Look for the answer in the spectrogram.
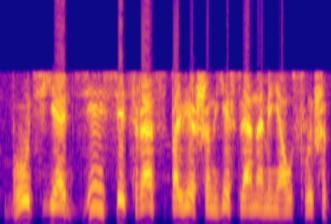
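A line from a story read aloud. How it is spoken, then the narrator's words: Grumbling captain. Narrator (Russian): проворчал капитан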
